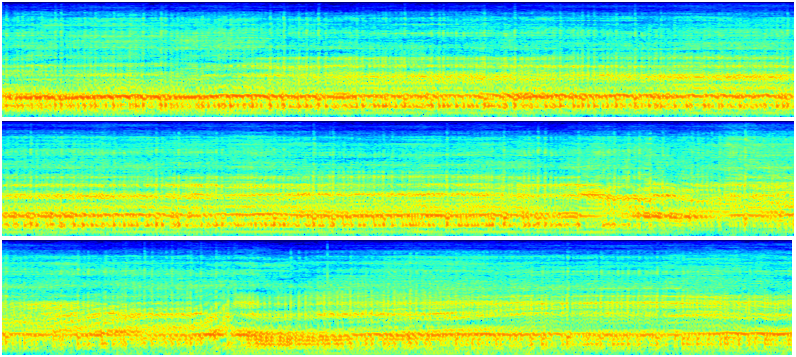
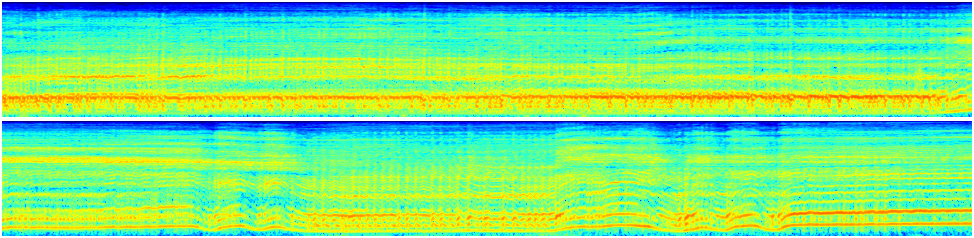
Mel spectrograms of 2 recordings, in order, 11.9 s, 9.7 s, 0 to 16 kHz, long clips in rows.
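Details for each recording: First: HPI Savage GT6 nitro RC truck with F4.6 engine: drones with soft burbling note that sags and stumbles, sluggish instead of crisping up; the low-speed needle was richened too far. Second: HPI Savage GT6 with F4.6 nitro engine, after adjusting the two-speed gear-change setting 2.5 turns in: high-pitched buzz holding steady then climbing cleanly through quick blips without stumbling, gear change now working; normal running.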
